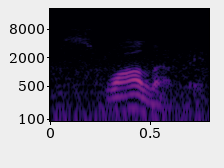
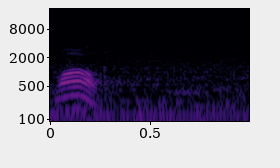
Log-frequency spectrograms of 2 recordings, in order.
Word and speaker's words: Soileau: Replacing, by the way, for Monic was Madison Swallow. It's Soileau, but it's pronounced Swallow.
